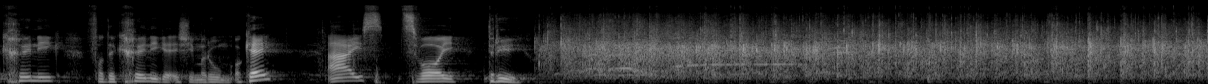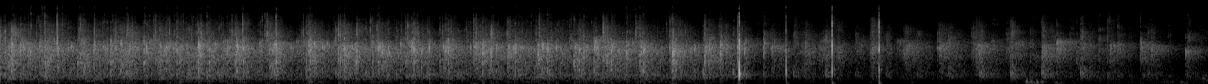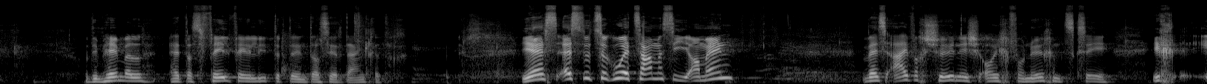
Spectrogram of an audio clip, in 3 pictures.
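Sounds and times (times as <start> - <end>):
speech: 0.0 - 5.6, 25.1 - 28.2, 29.4 - 31.6, 32.8 - 36.2
crowd clapping: 5.3 - 24.5.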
